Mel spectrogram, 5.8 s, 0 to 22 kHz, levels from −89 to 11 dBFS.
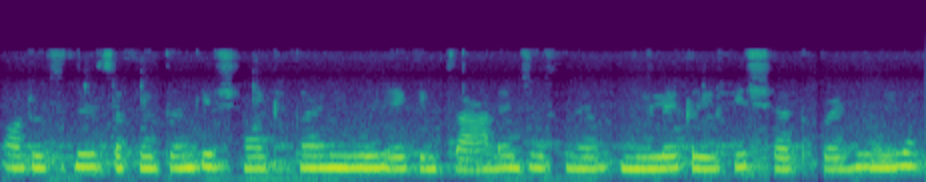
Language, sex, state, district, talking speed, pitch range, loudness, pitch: Hindi, female, Punjab, Fazilka, 195 wpm, 225-245 Hz, -12 LUFS, 235 Hz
